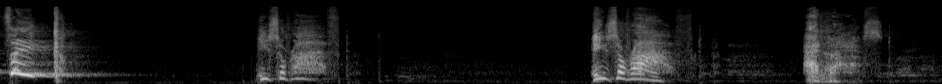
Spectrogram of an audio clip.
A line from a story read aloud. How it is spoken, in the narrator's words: hollered at the other one and said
